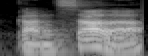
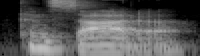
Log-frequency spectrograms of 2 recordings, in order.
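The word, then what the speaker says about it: cansada: spanish so for example the spanish word gansala has three a's and each a has to be pronounced exactly the same an english speaker might say kansada consada a schwa but what we need is plain and simple so in the future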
